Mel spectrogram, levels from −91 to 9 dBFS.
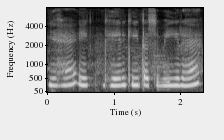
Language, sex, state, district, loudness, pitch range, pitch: Hindi, female, Uttar Pradesh, Shamli, -14 LUFS, 250-260 Hz, 255 Hz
